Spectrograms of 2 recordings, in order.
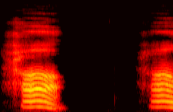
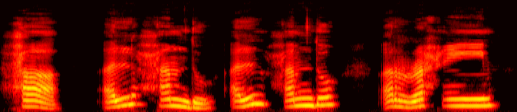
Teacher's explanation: ہا موٹا کر کے حلق کے بالکل سینٹر سے آواز نکلے گی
